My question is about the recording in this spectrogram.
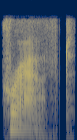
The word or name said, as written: craft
